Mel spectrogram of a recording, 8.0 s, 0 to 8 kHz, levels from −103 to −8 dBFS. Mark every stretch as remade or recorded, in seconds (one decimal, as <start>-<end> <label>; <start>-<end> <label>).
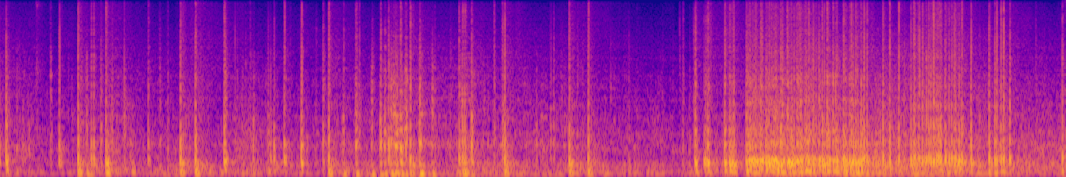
0.0-8.0 remade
